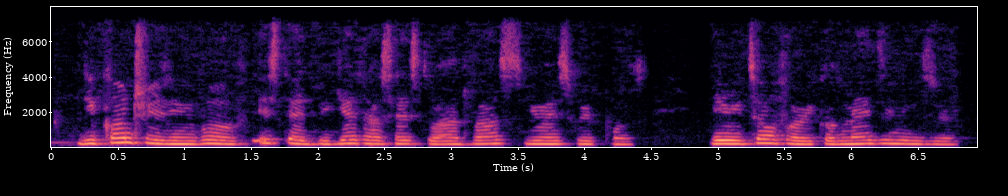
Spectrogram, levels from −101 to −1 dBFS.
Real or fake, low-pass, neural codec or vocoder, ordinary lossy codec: real; 7.2 kHz; none; none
